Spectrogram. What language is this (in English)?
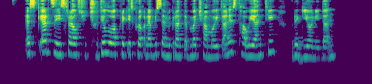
Georgian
